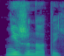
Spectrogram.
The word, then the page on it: nezenatyj: Russian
